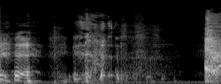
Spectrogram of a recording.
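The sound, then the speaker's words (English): Harsh coughing from people who are choking, with a loud burst at the start, rougher throaty hacking and breathy sounds through the middle, and another loud coughing fit at the end. “we're choking to death.”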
